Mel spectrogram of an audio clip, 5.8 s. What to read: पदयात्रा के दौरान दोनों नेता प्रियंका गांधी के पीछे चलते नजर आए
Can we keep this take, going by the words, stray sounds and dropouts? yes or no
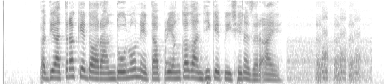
no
